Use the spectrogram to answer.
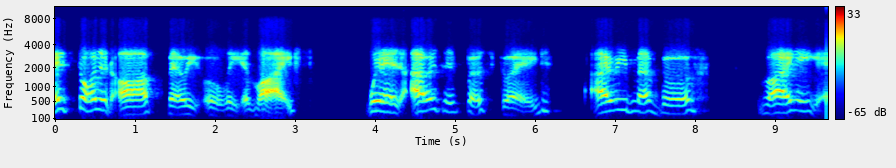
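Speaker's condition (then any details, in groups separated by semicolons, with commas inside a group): Cerebral palsy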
